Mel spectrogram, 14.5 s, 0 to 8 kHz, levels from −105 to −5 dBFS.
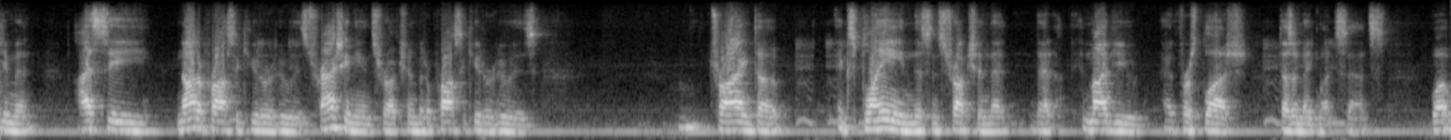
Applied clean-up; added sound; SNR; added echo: none; Cough; 20 dB; none.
